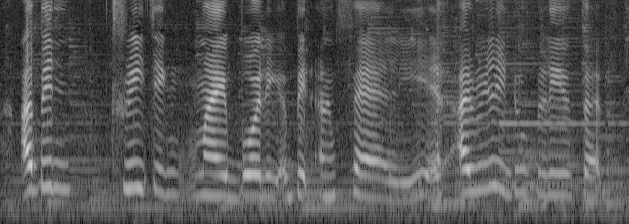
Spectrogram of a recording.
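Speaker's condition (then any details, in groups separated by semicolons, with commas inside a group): Cerebral palsy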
